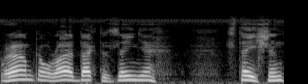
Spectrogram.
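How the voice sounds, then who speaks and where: A man with a high voice speaks at a fairly slow pace. The sound is dry with no echo, and light background noise is present. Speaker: cyclist vlogger. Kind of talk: casual vlog chat. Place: bicycle. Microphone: phone near.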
